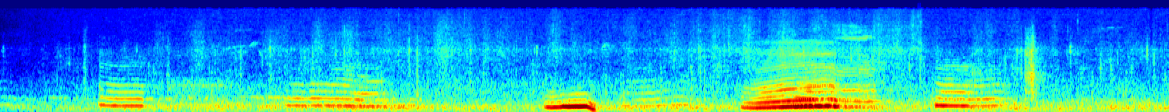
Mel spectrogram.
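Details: Alpaca humming: about five nasal, tonal hums of varying length, some steady and some sliding upward, spaced irregularly over several seconds, with a faint low background rumble.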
